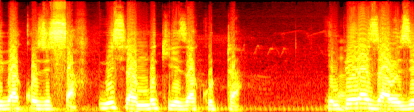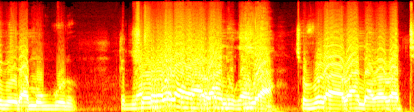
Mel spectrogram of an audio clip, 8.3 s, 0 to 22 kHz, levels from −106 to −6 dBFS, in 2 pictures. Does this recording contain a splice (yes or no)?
yes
